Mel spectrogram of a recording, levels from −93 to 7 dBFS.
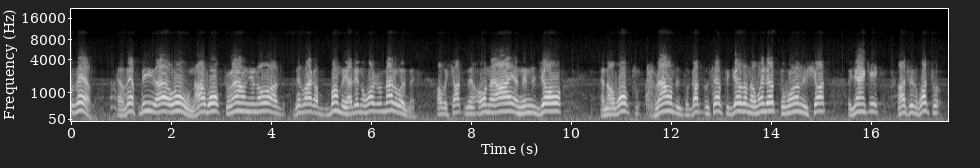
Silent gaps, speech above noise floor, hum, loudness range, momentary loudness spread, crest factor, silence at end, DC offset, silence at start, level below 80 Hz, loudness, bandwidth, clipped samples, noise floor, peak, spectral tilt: none; 30 dB; none; 3 LU; 11 LU; 14 dB; 0.2 s; 0.2%; 0 s; -48 dBFS; -17 LUFS; 5.6 kHz; under 0.1%; -46 dBFS; -2 dBFS; -7.5 dB/octave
